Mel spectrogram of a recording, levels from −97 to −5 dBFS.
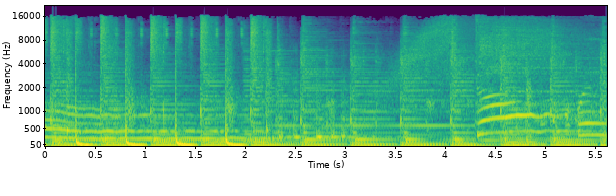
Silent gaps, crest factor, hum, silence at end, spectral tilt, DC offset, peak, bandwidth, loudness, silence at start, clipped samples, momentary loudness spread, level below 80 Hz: none; 10 dB; none; 0 s; -4.5 dB/octave; under 0.1%; 0 dBFS; 17 kHz; -13 LUFS; 0 s; under 0.1%; 5 LU; -14 dBFS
